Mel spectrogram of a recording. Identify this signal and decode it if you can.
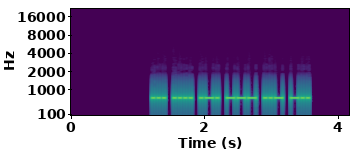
Morse code, heard as a keyed tone, about 30 wpm, 700 Hz. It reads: SHROUD
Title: Multi-letter Phonemes Repeated 3x 30wpm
